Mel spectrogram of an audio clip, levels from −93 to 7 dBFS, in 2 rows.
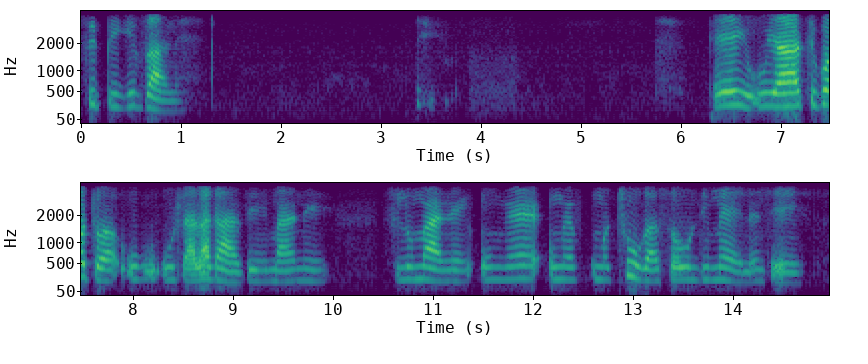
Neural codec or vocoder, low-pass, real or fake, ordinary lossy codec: codec, 16 kHz in and 24 kHz out, 1 kbps, XY-Tokenizer; 3.6 kHz; fake; none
